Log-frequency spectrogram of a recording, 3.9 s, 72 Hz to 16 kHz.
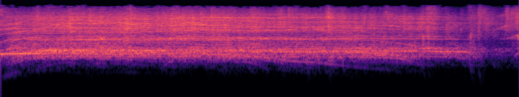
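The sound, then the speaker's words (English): Live convention audience at FlynnCon in San Diego cheering and whooping, a loud, dense, sustained roar of many voices that holds for nearly four seconds and dips slightly near the end. “we are coming at you live right now from FlynnCon 1 in San Diego, California. Audience, let's hear it.”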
